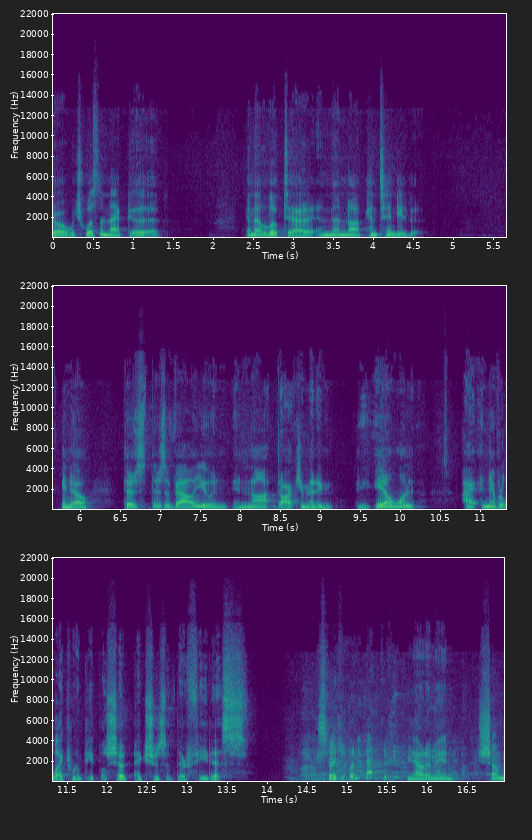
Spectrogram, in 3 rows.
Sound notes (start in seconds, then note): 14.4 audience chuckles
